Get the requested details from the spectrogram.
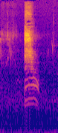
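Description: A single short, nasal meow-like bird call from a yellow-breasted chat, rising then sliding down in a harsh, mewing note that lasts about a third of a second, clear against quiet background hiss.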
